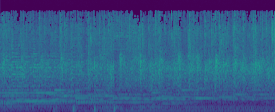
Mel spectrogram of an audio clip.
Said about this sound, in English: Give the Lord a hand clap this morning.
